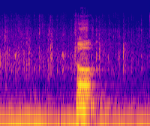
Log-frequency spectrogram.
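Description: A pause in a man's speech over a steady background hiss and low hum from an outdoor public-address feed, with one short spoken word about a second in.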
